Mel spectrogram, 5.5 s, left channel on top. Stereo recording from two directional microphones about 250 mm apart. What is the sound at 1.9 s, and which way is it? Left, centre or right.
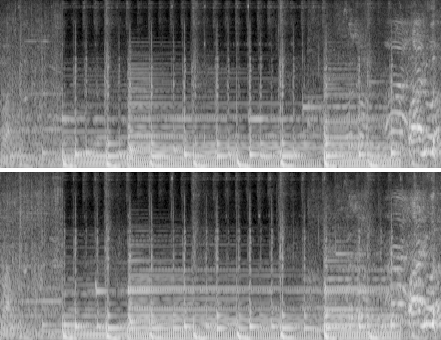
Music, centre.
